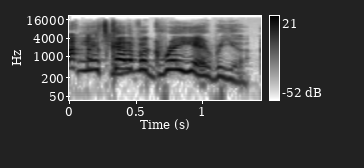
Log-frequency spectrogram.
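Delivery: very high, squeaky hustler voice; Danny Deep Pockets. Acted. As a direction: play a slick, grinning money changer. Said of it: "they call me Danny Deep Pockets".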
